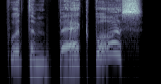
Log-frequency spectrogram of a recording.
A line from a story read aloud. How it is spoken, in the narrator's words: he faltered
